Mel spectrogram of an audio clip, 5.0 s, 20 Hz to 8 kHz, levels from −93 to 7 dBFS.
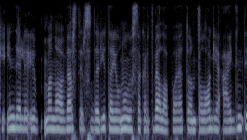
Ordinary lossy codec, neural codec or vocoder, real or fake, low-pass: Opus, 32 kbps; vocoder, 22.05 kHz, 80 mel bands, WaveNeXt; fake; 7.2 kHz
